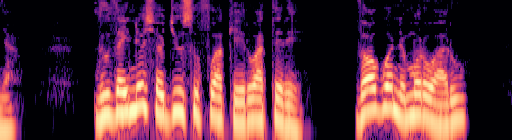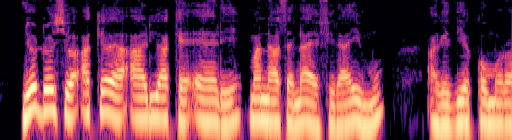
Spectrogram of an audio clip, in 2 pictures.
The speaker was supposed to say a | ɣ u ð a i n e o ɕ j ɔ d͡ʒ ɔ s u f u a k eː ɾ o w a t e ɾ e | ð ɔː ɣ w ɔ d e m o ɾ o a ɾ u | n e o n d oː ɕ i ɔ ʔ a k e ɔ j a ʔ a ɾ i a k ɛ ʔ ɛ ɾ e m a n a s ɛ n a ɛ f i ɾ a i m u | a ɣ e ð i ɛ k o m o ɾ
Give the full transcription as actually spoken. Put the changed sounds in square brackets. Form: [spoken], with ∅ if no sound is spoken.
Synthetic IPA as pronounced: a | [ð] u ð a i n e o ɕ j ɔ d͡ʒ [u] s u f u a k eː ɾ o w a t e ɾ e | ð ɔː ɣ w ɔ [n] e m o ɾ o a ɾ u | n e o n d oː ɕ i ɔ ʔ a k e ɔ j a ʔ a ɾ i a k ɛ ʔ ɛ ɾ e m a n a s ɛ n a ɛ f i ɾ a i m u | a ɣ e ð i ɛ k o m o ɾ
